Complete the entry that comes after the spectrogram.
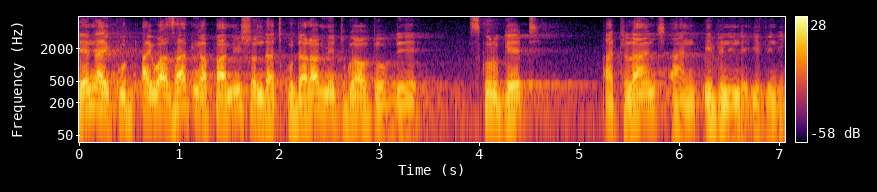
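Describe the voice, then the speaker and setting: Speaking at a moderate pace in a western Ugandan accent, a man uses ordinary pitch variation. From southwestern Uganda (Ntungamo). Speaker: testimony speaker. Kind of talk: testimony.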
